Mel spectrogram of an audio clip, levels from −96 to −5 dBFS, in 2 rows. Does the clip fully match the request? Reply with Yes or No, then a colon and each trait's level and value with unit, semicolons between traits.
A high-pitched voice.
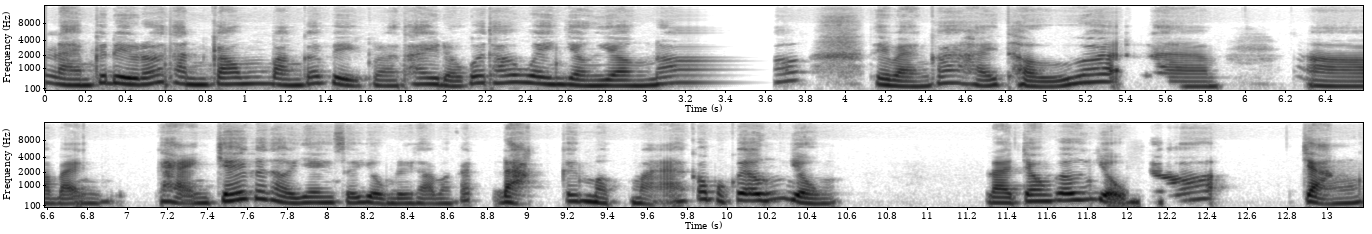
Yes: high, 220 Hz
